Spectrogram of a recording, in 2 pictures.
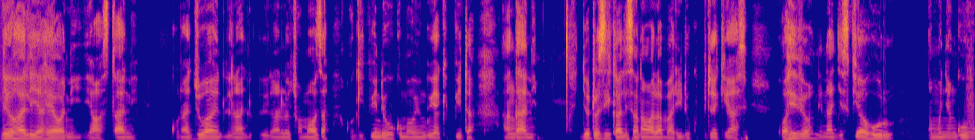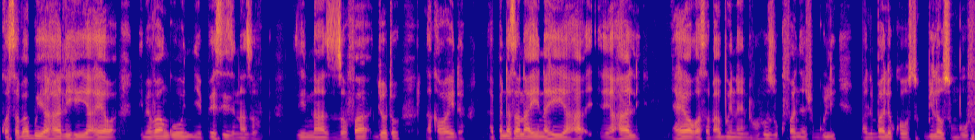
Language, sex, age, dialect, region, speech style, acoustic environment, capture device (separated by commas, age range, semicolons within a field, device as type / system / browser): Swahili, male, 18-24, Kenya - Nairobi Sheng-influenced, Kenya, relaxed; focused, silence, mobile / Linux / Chrome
